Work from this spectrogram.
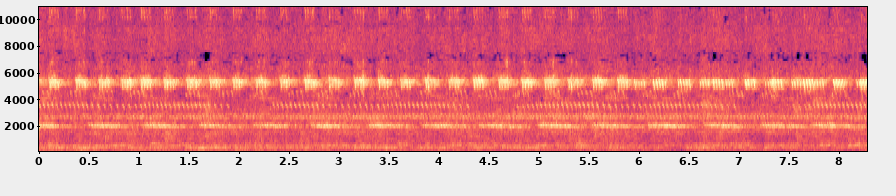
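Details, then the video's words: Steady chorus of cricket chirping, offered as a rat repellent, a sleep aid and a tutor for caged birds; rapid high-pitched pulses come in short repeated bursts, overlapping so the shrill ringing barely pauses. "Suara jangkik pengusir tikus pengantar tidur"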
